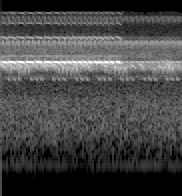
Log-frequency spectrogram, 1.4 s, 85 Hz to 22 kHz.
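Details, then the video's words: Crickets, including bell crickets, sing in Narita, Chiba Prefecture, Japan, captured with a TASCAM Portacapture X8. Loud, evenly pulsed high chirps run for almost a second, then cut to a softer, thinner background trill. "スズムシとコオロギの鳴き声 - Chirping of crickets"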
